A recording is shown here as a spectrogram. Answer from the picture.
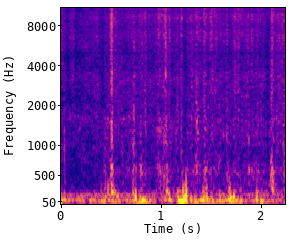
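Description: Scattered light, irregular taps and rubbing from hands working on a car's side-mirror glass, a razor blade and a paper towel against the glass.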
